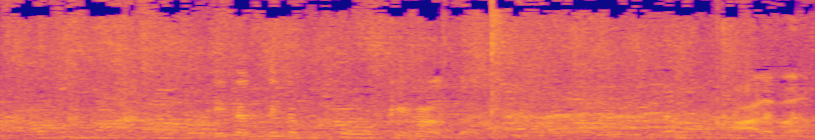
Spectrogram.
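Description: Indistinct chatter of several people talking at once in a large room, steady throughout with no clear words.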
